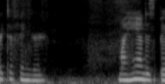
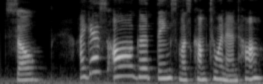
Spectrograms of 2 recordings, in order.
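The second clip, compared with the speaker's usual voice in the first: Bob, lightly voiced, hushed then brighter and louder; 4 semitones higher, 7 dB louder than usual. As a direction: put on a bright face over the sadness. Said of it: "His voice is bright".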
